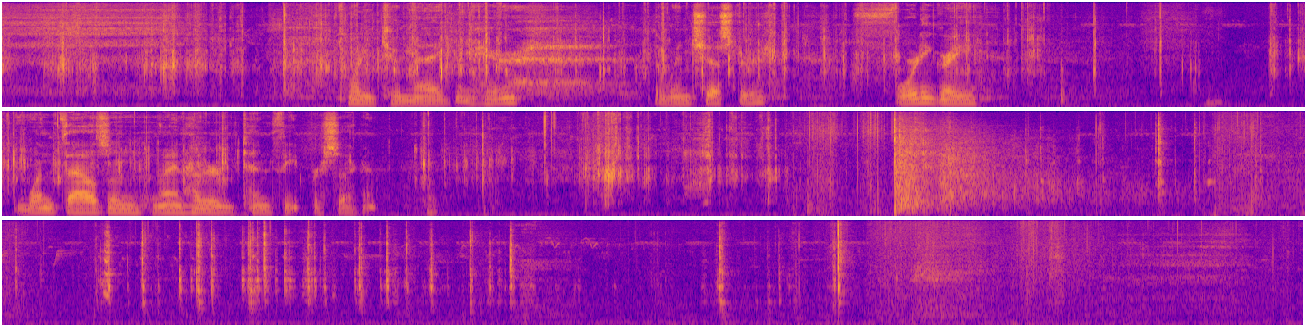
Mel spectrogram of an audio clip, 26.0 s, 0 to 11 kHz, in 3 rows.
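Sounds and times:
metallic clicks of rifle handling: 0.0 - 23.2
gunshot with echo: 14.6 - 16.4.

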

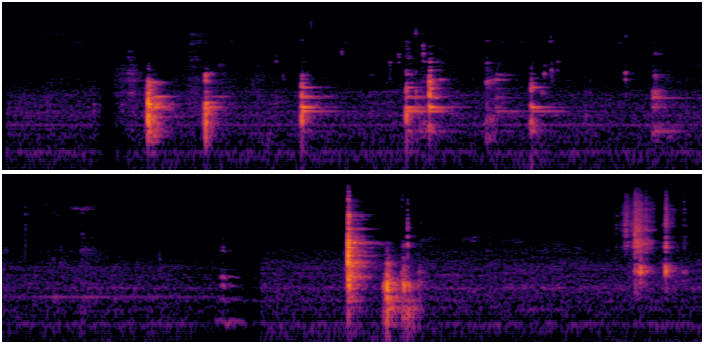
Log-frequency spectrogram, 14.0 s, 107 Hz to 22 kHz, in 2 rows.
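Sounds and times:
thick gravy plopping: 1.4 - 5.6.

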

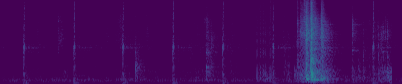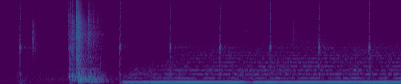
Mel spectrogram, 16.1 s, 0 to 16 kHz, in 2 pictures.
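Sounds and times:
low steady music drone: 10.4 - 16.0.

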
